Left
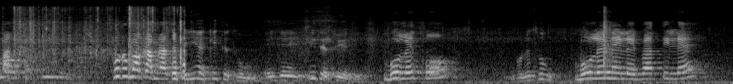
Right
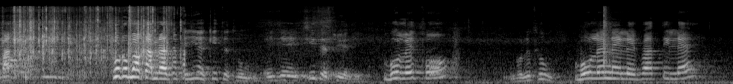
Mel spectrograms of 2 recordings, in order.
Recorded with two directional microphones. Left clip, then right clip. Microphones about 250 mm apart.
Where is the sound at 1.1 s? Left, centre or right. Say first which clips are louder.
Right 5 dB; right.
